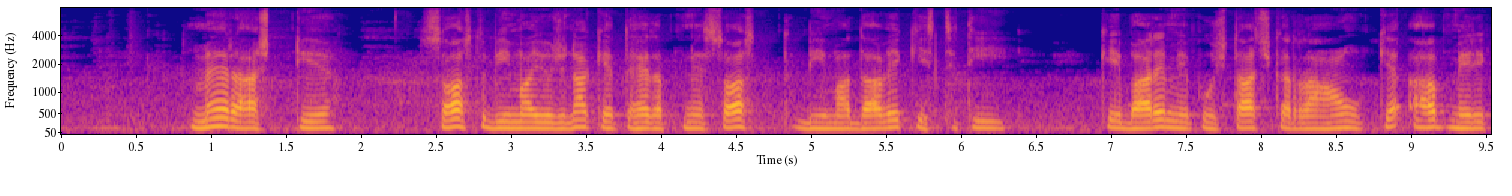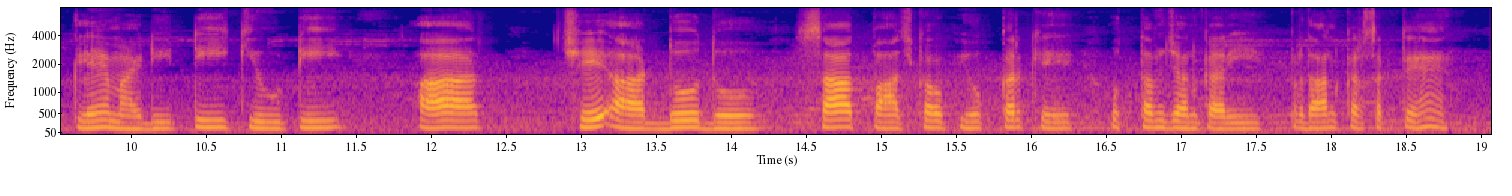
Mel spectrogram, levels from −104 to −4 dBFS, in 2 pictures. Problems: none marked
